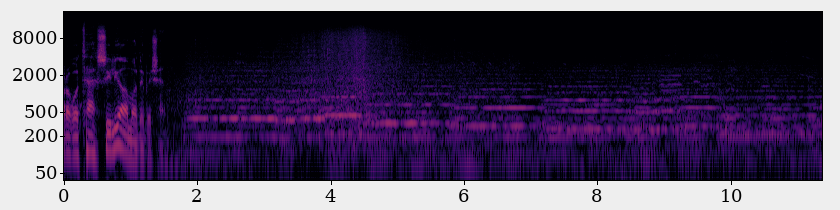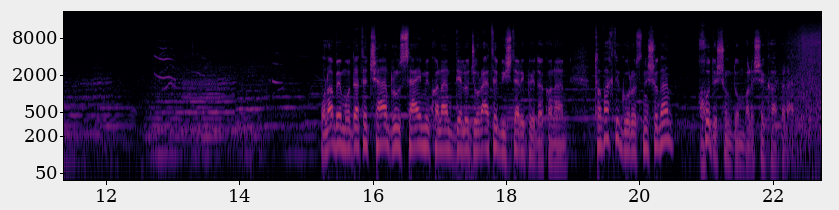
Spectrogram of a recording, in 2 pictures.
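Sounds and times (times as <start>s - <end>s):
speech: 0.0s - 1.9s, 15.2s - 22.7s
rough ocean waves washing onto the shore: 1.3s - 15.3s, 21.8s - 22.7s
animal calls: 8.4s - 15.2s.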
